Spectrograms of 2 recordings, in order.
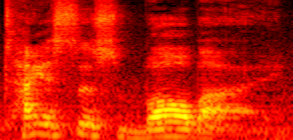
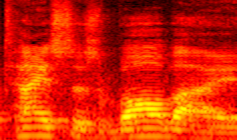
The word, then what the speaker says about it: phthisis bulbi: who came in uh with a disease called tyus BBY okay it's pretty pretty weird name uh so it's spelled p h t h i s i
